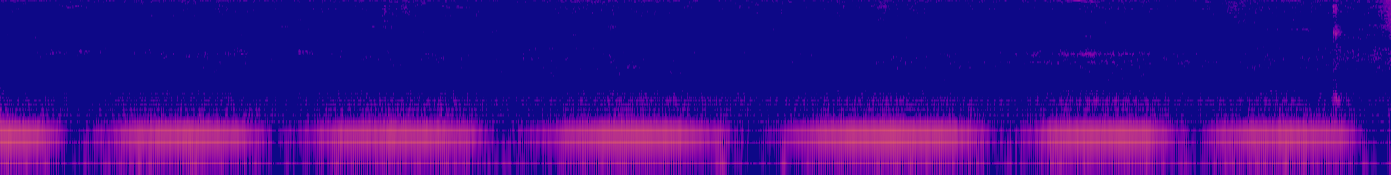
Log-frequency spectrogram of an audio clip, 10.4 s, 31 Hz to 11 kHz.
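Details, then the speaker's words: Lasko 9" desk fan model 2154 (1988–89) on low with oscillation, after an extra washer was added to reduce play: motor hum swells and dips, dragging once per sweep at a tight spot in the oscillation gears. "this is where the tight spot was it just passed at so once that um this little gear pops up that's where you the tight spot is and that is where the fan has the most hard time struggling"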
